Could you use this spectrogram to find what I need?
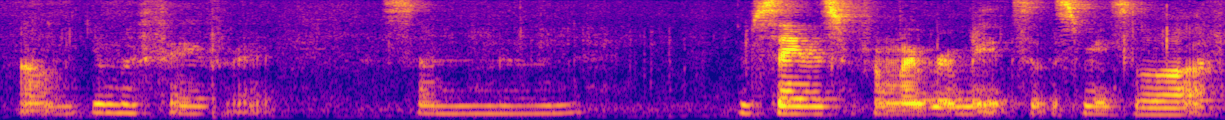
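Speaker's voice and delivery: very soft, low murmur; tender sign-off, drifting toward sleep; quiet, sleepy tenderness. Real, not acted. Drunk birthday message to a loved one before sleep, quiet and tender.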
